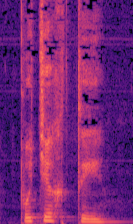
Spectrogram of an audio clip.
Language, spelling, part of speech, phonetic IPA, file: Ukrainian, потягти, verb, [pɔtʲɐɦˈtɪ], Uk-потягти.ogg
- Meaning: to drag, to pull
